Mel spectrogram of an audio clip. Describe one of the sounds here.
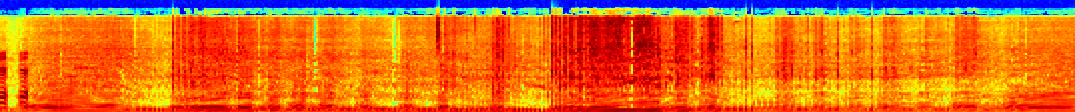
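An all-terrain vehicle engine revs hard, rising and falling in pitch.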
